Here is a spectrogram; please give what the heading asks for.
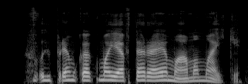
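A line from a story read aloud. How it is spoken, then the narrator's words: Mocking. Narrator (Russian): насмешливо проговорил Люк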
